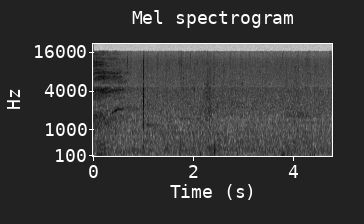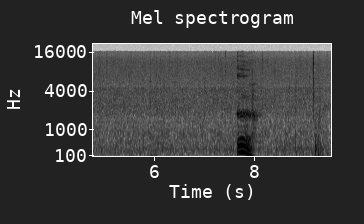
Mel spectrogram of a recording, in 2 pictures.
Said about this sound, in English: I think it's raining.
